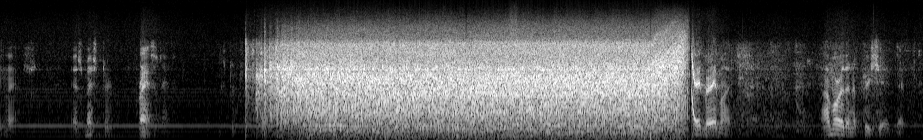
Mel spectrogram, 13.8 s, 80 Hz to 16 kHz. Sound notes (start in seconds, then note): 3.6 applause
